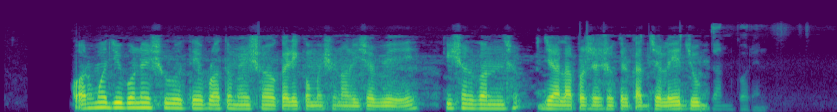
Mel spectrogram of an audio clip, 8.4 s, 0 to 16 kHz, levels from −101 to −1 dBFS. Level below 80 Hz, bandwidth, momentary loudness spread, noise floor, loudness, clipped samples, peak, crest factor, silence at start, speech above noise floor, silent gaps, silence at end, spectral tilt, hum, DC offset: -58 dBFS; 6.8 kHz; 9 LU; -72 dBFS; -19 LUFS; under 0.1%; -2 dBFS; 18 dB; 0.75 s; 54 dB; none; 0.9 s; -8.5 dB/octave; none; under 0.1%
